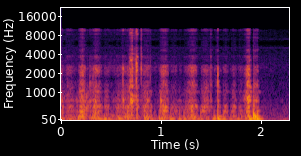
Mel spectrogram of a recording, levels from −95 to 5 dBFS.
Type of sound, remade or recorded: recorded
